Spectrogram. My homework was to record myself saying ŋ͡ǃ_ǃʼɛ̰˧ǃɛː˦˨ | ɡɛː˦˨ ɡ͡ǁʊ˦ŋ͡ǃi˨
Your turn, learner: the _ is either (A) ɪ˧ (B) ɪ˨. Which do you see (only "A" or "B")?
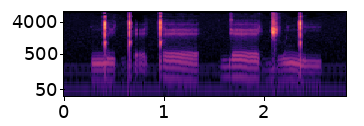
B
